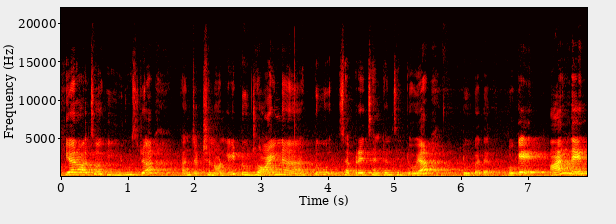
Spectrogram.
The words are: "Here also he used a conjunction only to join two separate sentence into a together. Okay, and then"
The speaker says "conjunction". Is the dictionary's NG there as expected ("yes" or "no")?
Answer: no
